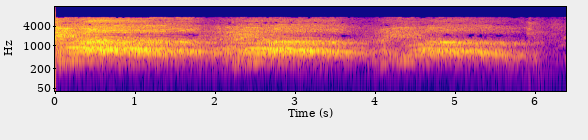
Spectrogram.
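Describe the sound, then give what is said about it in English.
A festival crowd loudly chants Hari Bol in three long, swelling calls, each rising to full volume and then tapering off. “Let us show our gratitude and offer our welcome to my dear God brother Sarvabhauma Prabhu by very loudly chanting Hari Bol.”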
